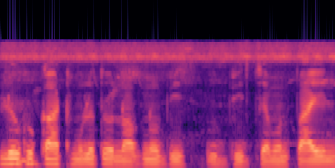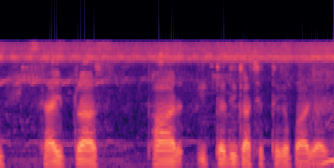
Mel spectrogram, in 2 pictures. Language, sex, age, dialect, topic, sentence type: Bengali, male, 18-24, Northern/Varendri, agriculture, statement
